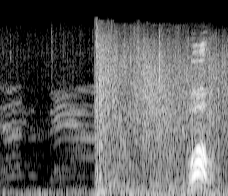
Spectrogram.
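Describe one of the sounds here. A loud blast bursts out.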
